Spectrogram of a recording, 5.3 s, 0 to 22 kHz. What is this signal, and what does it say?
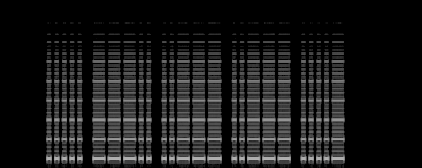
Morse code, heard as electronic beeps, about 25 wpm, 1270 Hz. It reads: 58224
